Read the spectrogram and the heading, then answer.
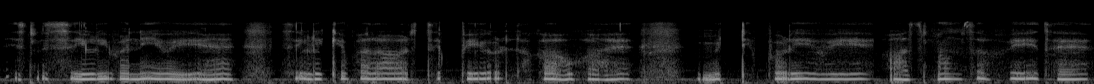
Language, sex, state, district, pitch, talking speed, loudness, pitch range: Hindi, female, Uttar Pradesh, Budaun, 245 Hz, 105 wpm, -34 LUFS, 235-260 Hz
